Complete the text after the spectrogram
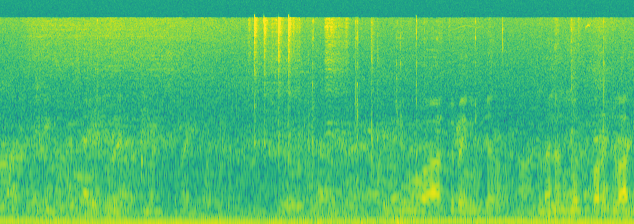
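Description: Several men talk casually among themselves nearby.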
